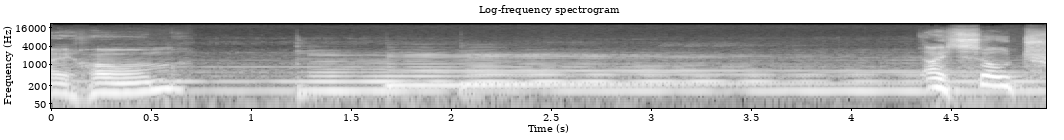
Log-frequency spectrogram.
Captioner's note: bird chirps; serene music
